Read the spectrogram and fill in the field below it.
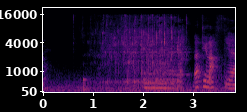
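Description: Water pours from a bottle into a jug.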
